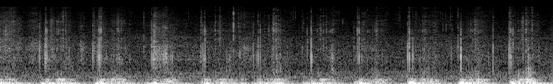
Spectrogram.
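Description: Long blue acrylic nails scratch fast and hard at a small solid white bar of soap held on a dark table, shaving bits off it. The result is a rapid, uneven run of dry, thudding scrapes, about two or three per second, heavy in low tones with faint crisp edges.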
